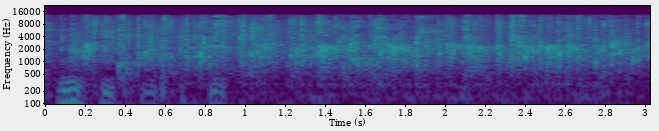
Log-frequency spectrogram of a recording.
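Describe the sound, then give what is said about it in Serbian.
A studio audience applauds, a dense, even patter of many clapping hands that fills about two seconds after a brief voice at the start. “Došla je publika, publiko aplauz.”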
